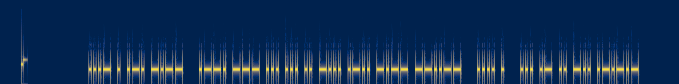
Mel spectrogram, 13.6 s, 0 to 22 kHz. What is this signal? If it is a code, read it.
Morse code, heard as a keyed tone, about 25 wpm, 700 Hz. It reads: VERY POSSIBLY, HE SAID.
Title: Sentences from Top 1300 Words 25wpm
